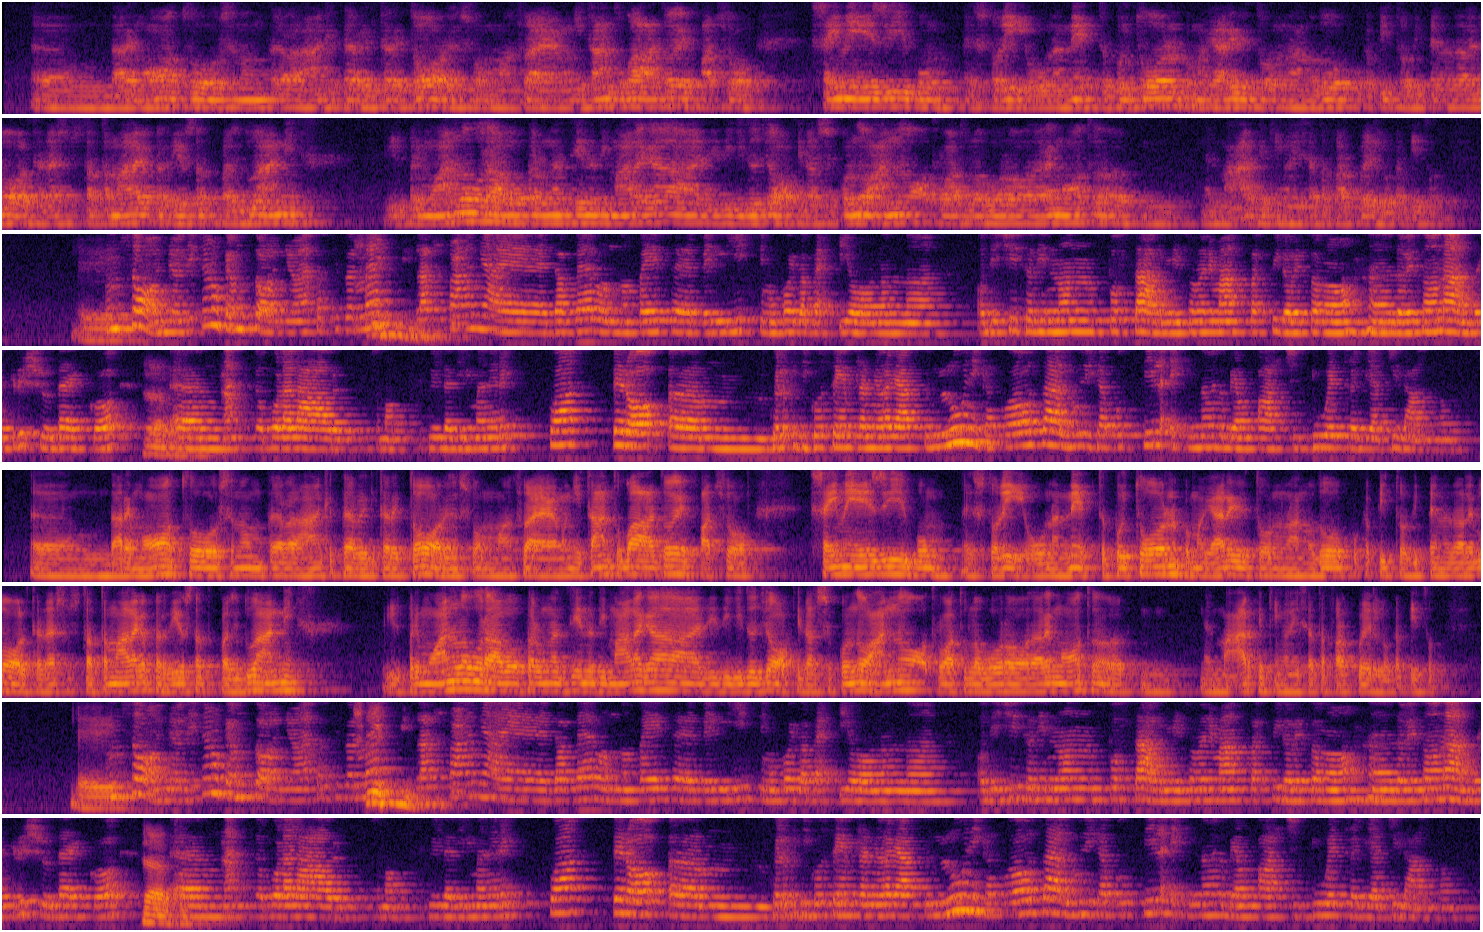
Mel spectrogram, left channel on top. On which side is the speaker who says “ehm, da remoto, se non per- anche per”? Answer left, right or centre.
Right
